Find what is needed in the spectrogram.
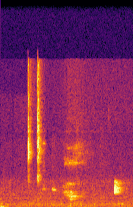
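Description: Near silence: room tone broken by three or four brief, faint clicks.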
